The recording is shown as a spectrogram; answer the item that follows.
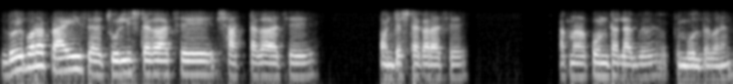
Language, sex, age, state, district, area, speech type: Bengali, male, 18-30, West Bengal, Kolkata, urban, conversation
